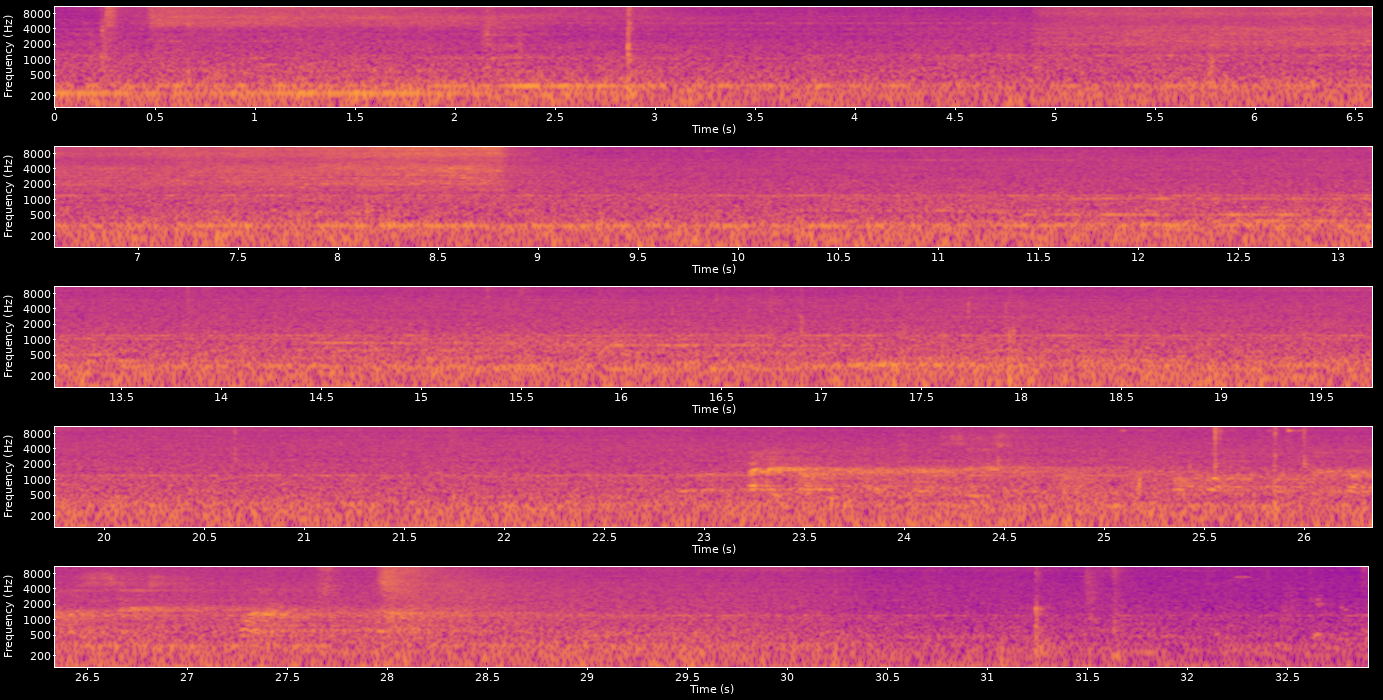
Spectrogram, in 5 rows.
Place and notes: cologne, main station, train arriving
recorded june 6, 2008. - project: "hasenbrot - a private sound diary"
Cologne, Germany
